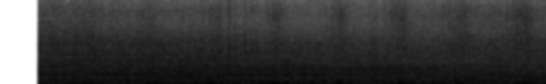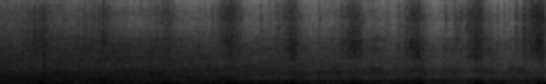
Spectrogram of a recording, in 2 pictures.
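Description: Loud, steady engine noise from a mini rod pulling tractor waiting at the starting line, starting abruptly about half a second in. In the last few seconds it surges rhythmically, about one and a half times a second.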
